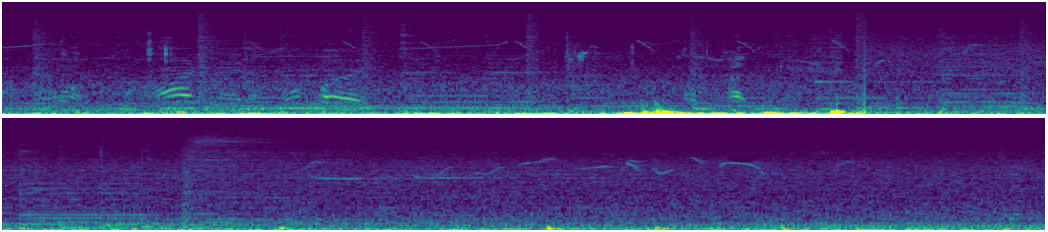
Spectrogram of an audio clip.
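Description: Outdoor ambience, with soft background music and a few low thumps of wind on the microphone in the first half. After a cut, small birds chirp over a steady hiss.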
